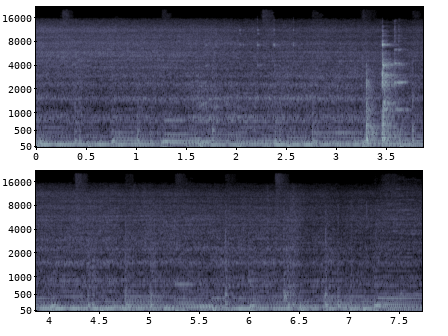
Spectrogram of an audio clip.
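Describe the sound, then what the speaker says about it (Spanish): Pumpkin purée with agar-agar stirred in a pot on the stove, a low gentle bubbling with faint scraping and a sharp clink of a utensil against the pot about midway. "Removemos bien y mezclamos"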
